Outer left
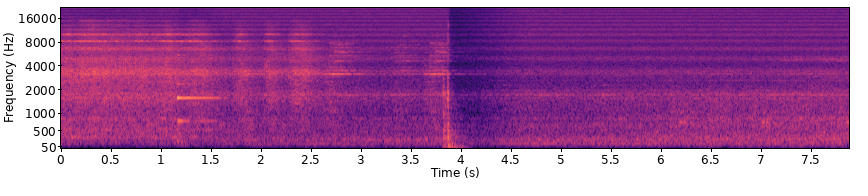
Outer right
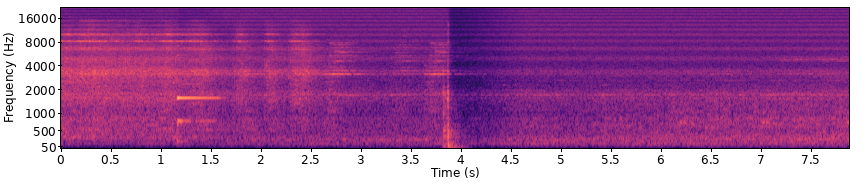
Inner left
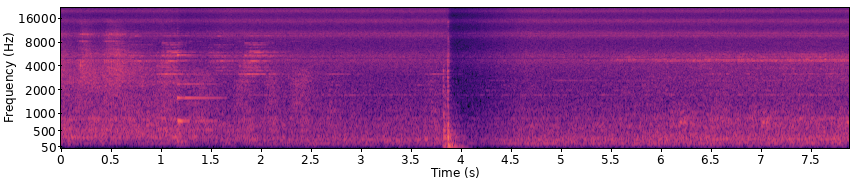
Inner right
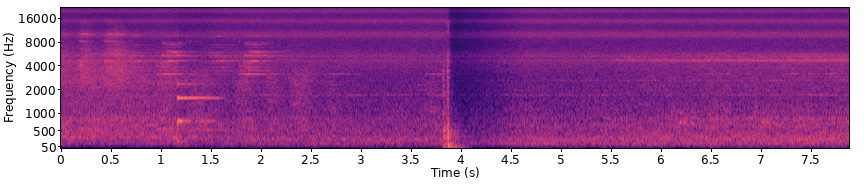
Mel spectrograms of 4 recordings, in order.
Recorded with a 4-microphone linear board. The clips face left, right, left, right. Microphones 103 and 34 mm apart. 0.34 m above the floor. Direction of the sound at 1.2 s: 30° right (ahead or behind).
